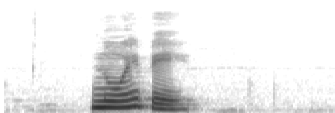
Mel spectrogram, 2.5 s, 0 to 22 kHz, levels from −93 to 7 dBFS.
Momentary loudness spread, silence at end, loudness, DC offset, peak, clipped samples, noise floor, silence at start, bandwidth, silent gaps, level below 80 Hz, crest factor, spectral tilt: 19 LU; 1.1 s; -20 LUFS; under 0.1%; -8 dBFS; under 0.1%; -72 dBFS; 0.7 s; 5.4 kHz; none; -68 dBFS; 16 dB; -9.5 dB/octave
